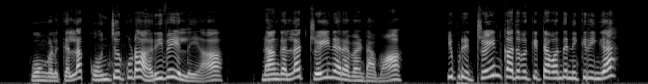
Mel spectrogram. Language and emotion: Tamil, angry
